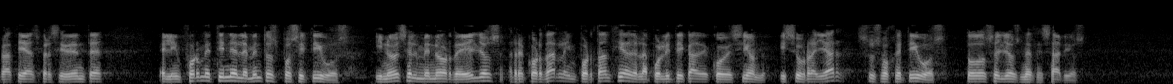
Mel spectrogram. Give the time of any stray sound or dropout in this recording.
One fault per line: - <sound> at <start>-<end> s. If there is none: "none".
none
